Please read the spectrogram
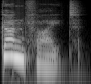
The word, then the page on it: gunfight: British English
